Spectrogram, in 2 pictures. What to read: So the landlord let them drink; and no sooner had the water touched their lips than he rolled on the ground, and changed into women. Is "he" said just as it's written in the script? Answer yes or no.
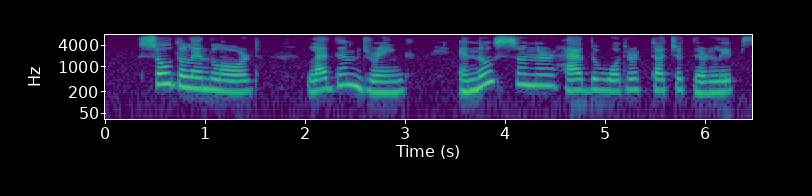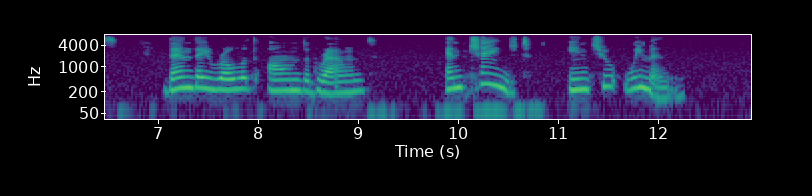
no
